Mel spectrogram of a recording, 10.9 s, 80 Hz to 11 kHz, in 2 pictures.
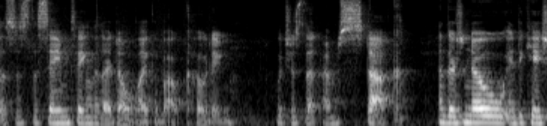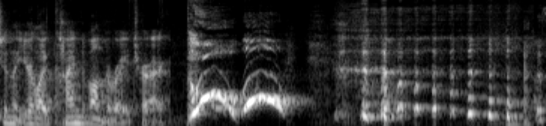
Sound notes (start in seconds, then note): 7.4 attendee exclaiming; 8.8 attendee laughing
